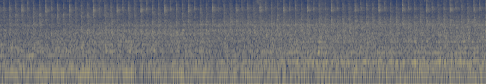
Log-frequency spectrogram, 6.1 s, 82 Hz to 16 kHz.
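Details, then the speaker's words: Original Wayne 60 gas pump, unused for over 40 years and freed up with penetrating spray, switched on to idle without dispensing: steady low hum with soft even churn, no knocking or binding; runs smoothly. "I am now going to turn the pump on so it will idle without pumping. Hear the pump running."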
